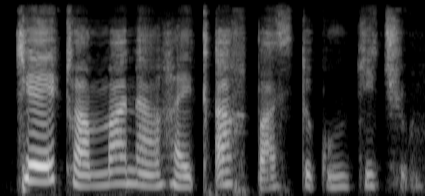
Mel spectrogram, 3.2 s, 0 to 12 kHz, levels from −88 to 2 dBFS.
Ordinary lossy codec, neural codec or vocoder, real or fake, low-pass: MP3, 96 kbps; codec, 44.1 kHz, 1.7 kbps, Pupu-Codec; fake; 10.8 kHz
